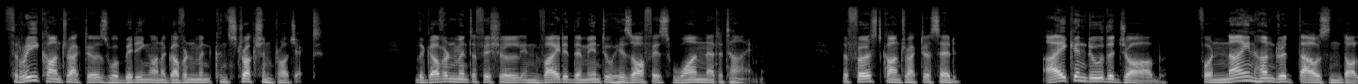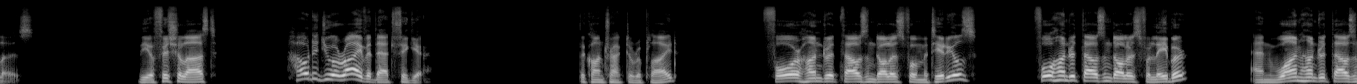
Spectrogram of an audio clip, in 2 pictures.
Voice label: Narration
